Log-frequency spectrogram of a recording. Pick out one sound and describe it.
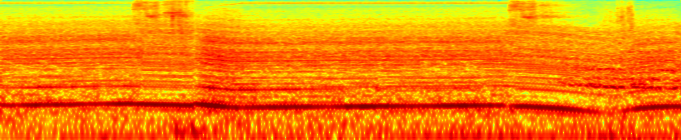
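A car engine roars steadily at high speed, its pitch shifting with gear changes.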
